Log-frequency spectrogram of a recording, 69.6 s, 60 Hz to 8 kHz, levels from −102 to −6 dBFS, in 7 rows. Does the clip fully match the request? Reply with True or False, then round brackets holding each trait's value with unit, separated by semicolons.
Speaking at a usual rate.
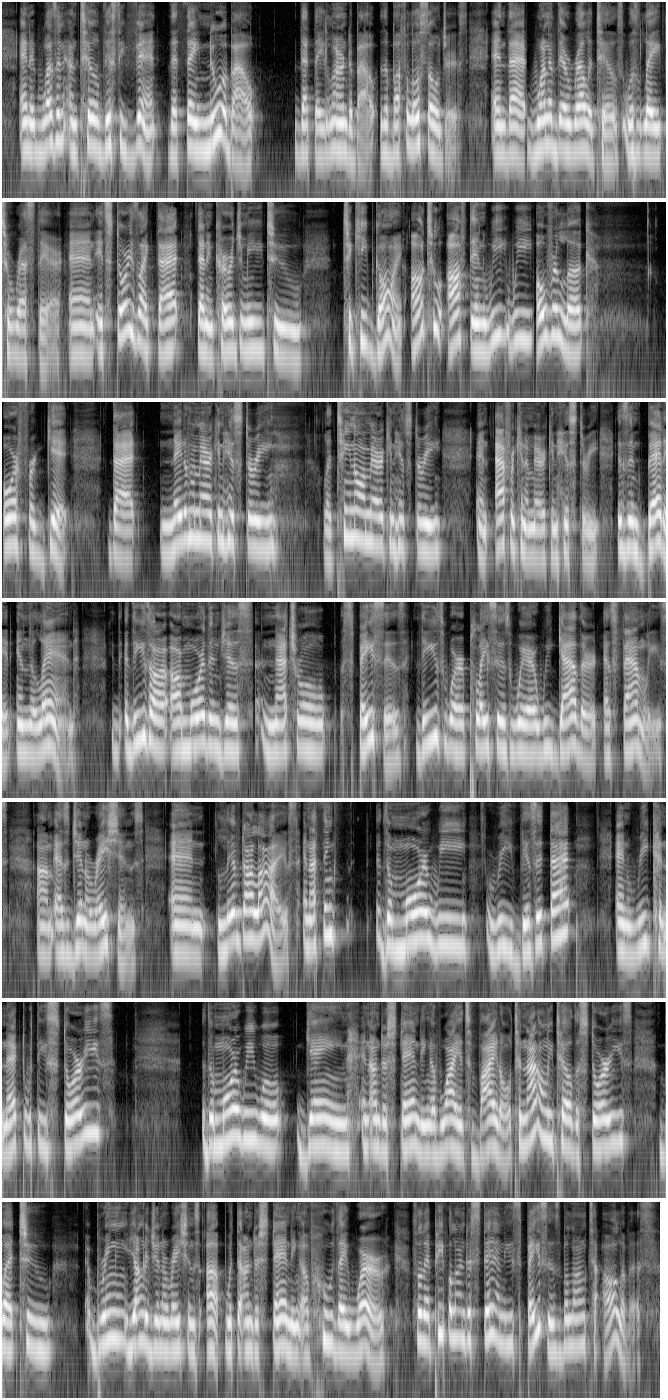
False (120 wpm)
